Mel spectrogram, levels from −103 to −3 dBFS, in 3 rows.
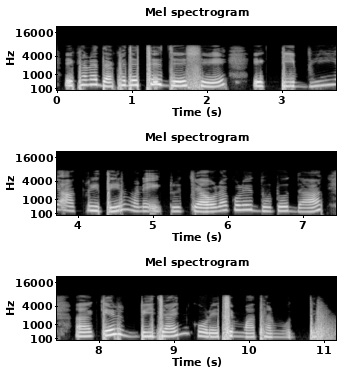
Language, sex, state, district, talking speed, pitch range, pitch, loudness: Bengali, female, West Bengal, Jalpaiguri, 105 wpm, 220-270 Hz, 235 Hz, -17 LUFS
